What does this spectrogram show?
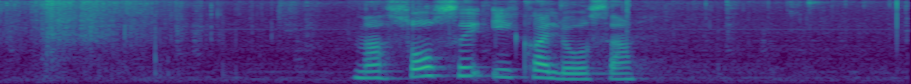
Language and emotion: Russian, positive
